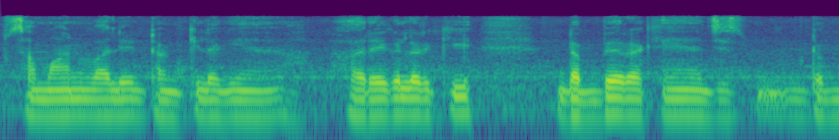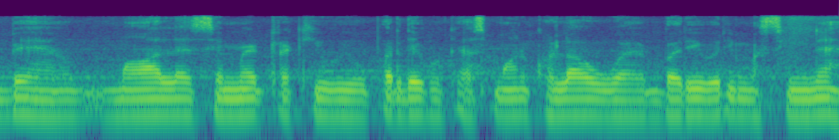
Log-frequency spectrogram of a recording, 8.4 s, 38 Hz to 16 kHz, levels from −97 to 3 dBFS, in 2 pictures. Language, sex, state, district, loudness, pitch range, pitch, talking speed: Hindi, male, Madhya Pradesh, Katni, -19 LUFS, 110-115 Hz, 115 Hz, 215 wpm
